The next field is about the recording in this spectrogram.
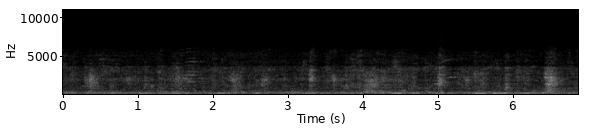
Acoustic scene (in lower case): park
